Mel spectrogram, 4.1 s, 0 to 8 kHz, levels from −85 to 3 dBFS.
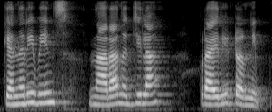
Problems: none marked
